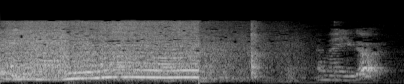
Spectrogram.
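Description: Vitamix blender motor running and whirring through hot roasted tomato soup, its pitch rising about half a second in as the speed is turned up. It cuts off suddenly about two seconds in.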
